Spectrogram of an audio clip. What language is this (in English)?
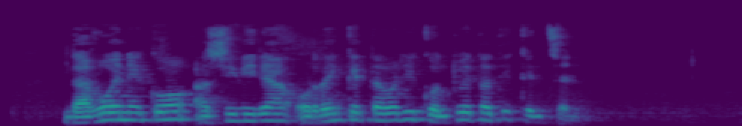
Basque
